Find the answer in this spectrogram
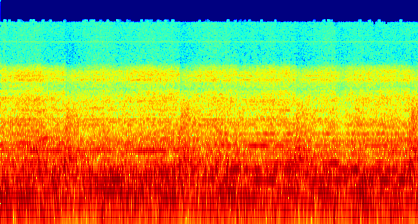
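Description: Metal band playing live: a dense, sustained wall of distorted electric guitars over drums.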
